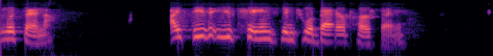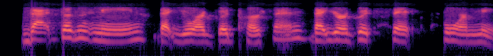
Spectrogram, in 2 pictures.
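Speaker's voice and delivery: ordinary talk, nothing marked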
